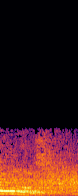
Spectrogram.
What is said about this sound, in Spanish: Esta ovación de toda la marea roja es para ti, José Luis. ¡Ánimo!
